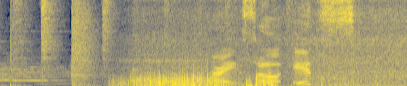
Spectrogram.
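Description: Background music stops about a second in. It gives way to wind buffeting the microphone and the steady low drone of a moving vehicle's engine, with a brief voice in the middle.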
